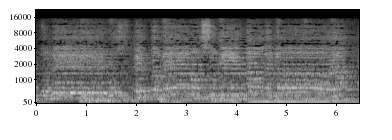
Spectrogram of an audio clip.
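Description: Many voices singing together in chorus over instrumental backing, a Spanish-language song with sustained sung notes.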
